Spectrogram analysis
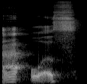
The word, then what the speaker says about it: ATLVS: I've noticed there's a couple of bands here in Australia that the upside down V is actually an A. Like I can think of one out of my neck of the woods called Atlas, where it's ATLVS, but Yep.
